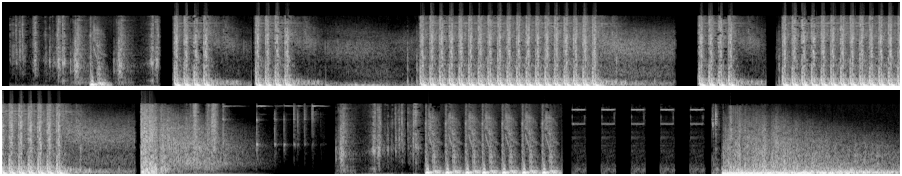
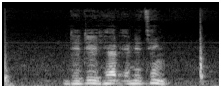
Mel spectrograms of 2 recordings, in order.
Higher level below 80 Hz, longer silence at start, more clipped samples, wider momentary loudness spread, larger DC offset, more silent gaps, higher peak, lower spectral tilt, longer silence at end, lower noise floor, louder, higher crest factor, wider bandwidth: first, -12 dBFS vs -38 dBFS; about the same, 0.1 s vs 0 s; first, 0.9% vs under 0.1%; first, 18 LU vs 10 LU; first, 0.3% vs under 0.1%; first, 1.63-1.67 s, 6.79-6.93 s, 14.60-14.66 s, 14.88-14.96 s, 15.17-15.26 s, 15.48-15.55 s, 15.77-15.85 s vs none; about the same, 0 dBFS vs 0 dBFS; second, -4 dB/octave vs -8 dB/octave; about the same, 0 s vs 0 s; second, -30 dBFS vs -36 dBFS; first, -9 LUFS vs -15 LUFS; second, 10 dB vs 16 dB; second, 12 kHz vs 15.5 kHz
